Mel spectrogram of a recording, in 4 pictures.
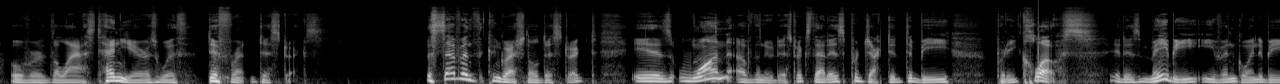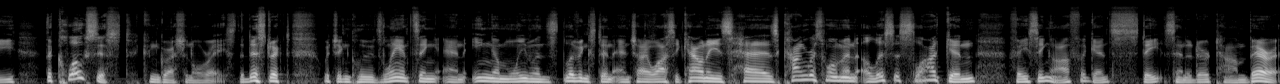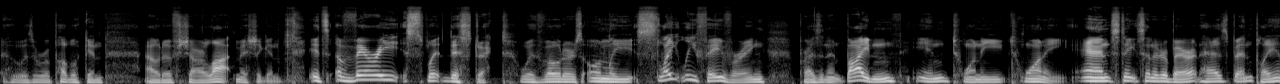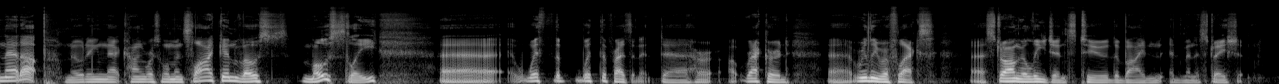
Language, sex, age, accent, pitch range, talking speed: English, male, 30-49, American, 105-150 Hz, 135 wpm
